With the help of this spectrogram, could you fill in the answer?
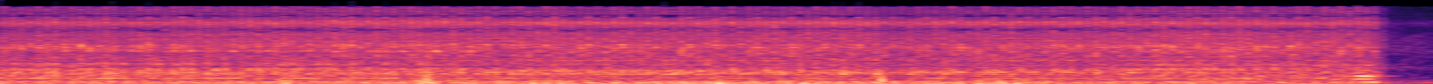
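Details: Ford Ranger diesel losing engine oil with no leaks and revs limited at high throttle, running with intake air hose removed: loud steady run with uneven puffing tick; compression leak from incorrect valve clearance.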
